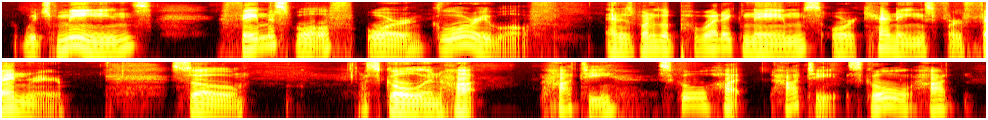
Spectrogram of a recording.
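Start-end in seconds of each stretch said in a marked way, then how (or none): 10.1-14.5 tongue-tied, tripping and stumbling over the syllables. Speaker reading out Norse wolf names, tongue-tied. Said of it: "Why is my mouth having a hard time with that?".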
